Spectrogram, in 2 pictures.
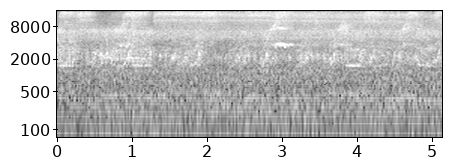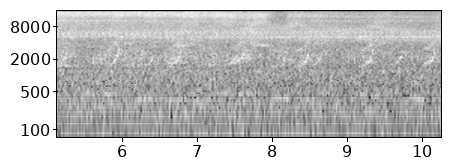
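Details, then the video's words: Beside a flowing stream in Japan in summer, cicadas keep up a high buzzing trill with faint, irregular rising phrases roughly once a second, set against the constant wash of water. "小川の流れと蝉の声 自然音 ～夏～ Japan Sound of nature Cicada's voice"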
